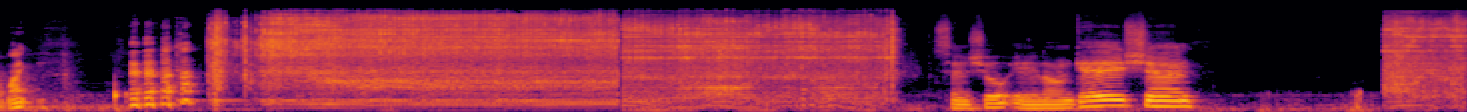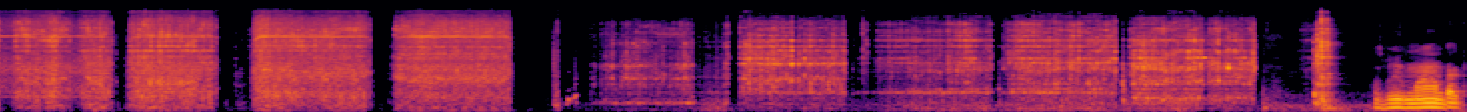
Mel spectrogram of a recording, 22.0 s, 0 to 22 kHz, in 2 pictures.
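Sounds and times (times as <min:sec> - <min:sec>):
hand file rasping on steel: 0:15.6 - 0:20.5.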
